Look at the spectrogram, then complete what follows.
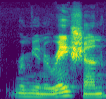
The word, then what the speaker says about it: remuneration: second syllable remunerate but when we have the Asian ending donation uh remuneration we're stressing on that a so we just have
